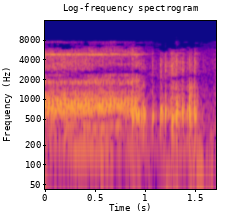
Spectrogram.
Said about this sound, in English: Here goes the alarm clock.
